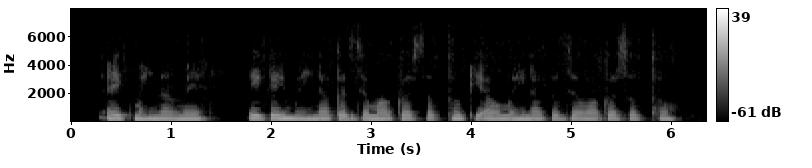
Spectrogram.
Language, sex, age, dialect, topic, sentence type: Chhattisgarhi, female, 25-30, Northern/Bhandar, banking, question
